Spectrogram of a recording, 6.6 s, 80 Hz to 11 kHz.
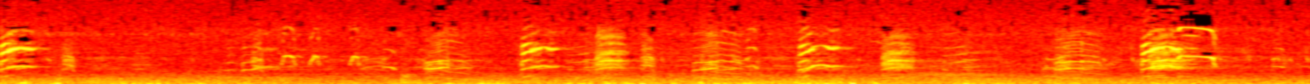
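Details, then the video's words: Recorded 28 July 2021, pheasant-tailed jacanas give steady rows of nasal, cat-like mewing calls with rich overtones, one louder shrill note near the end, amid steady low background noise. "水雉菱角鳥 Pheasant tailed Jacana レンカク"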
